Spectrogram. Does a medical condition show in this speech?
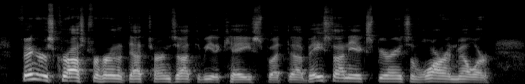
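No.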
